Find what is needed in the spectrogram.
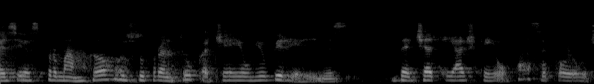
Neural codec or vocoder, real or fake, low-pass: codec, 16 kHz, 2 kbps, X-Codec, HuBERT features, trained on LibriSpeech; fake; 7.2 kHz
